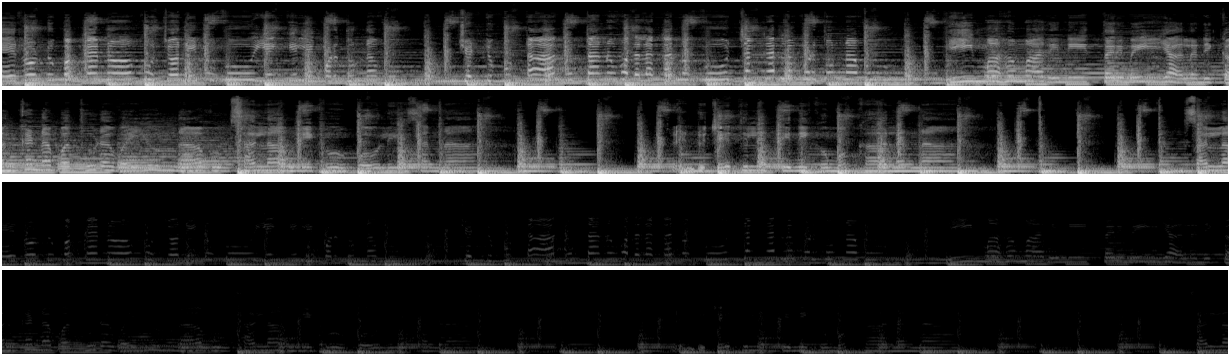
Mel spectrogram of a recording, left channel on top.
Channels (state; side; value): quieter; right; 33.4 dB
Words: రోడ్డు పక్కనో కూర్చొని నువ్వు ఎంగిలి పడుతున్నావు, చెట్టు పుట్ట గుట్టను వదలక నువ్వు చక్కర్లు కొడుతున్నావు. ఈ మహమ్మారిని తరిమెయ్యాలని కంకణబద్ధుడవయ్యున్నావు. సలాం నీకు పోలీసన్నా, రెండు చేతులెత్తి నీకు మొక్కాలన్నా.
